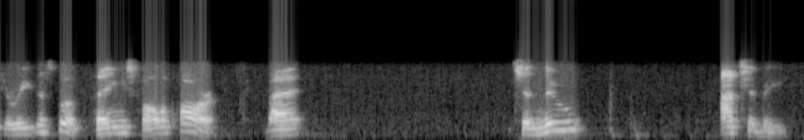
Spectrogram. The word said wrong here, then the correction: Chinua Achebe: Okay, Chinu, C-H-I-N-U-A, Chinua Achebe. I'm not that good at pronouncing some of the African names. A-C-H-E-B-E, Achebe. Chinua Achebe, Things Fall Apart.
